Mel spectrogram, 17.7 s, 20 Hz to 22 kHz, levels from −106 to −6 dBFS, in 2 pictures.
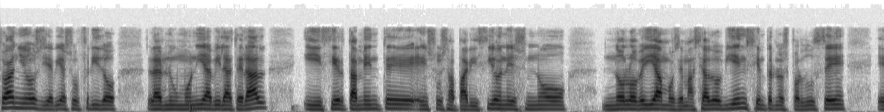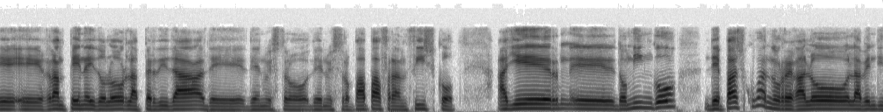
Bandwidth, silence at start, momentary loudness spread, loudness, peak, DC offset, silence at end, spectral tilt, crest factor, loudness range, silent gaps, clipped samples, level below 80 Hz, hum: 8.4 kHz; 0 s; 10 LU; -20 LUFS; 0 dBFS; under 0.1%; 0 s; -5.5 dB/octave; 20 dB; 3 LU; none; under 0.1%; -58 dBFS; none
